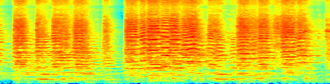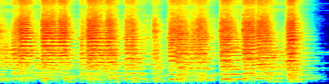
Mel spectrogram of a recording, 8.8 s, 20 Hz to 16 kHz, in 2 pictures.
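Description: Instrumental break of a 1940s swing dance-band recording: the brass section of trumpets and trombones plays over a steady rhythmic beat, with no singing.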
